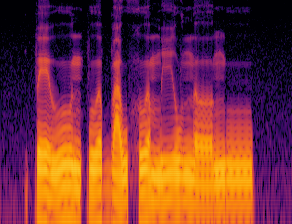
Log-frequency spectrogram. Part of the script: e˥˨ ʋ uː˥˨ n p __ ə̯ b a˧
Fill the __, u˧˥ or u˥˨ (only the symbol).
u˧˥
